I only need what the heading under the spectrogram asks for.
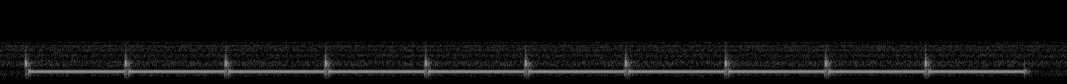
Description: Radio time signal (WWV, Colorado), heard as ticks, one a second.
